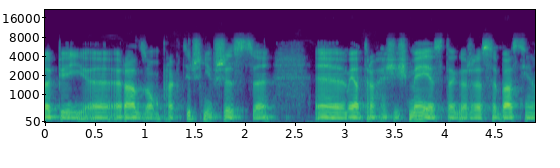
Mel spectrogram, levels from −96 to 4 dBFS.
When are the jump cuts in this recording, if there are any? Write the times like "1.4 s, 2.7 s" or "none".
3.0 s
